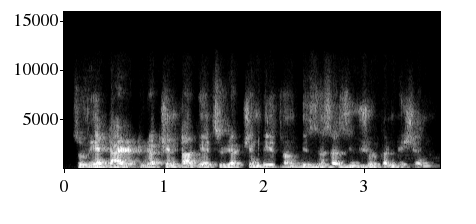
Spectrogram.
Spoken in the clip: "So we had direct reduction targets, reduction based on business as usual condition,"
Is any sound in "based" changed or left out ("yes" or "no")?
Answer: no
